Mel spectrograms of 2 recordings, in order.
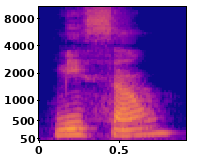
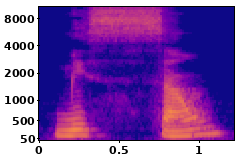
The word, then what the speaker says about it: missão: S-I-O-N or T-I-O-N, and they're pronounced as either zão or são. Examples here: extensão, extensão, tensão, missão, missão, divisão, divisão.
